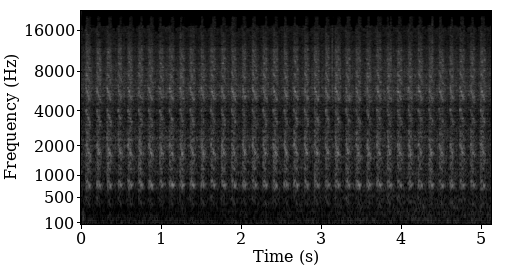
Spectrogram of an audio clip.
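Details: Cheap, long-sitting Toyota truck cranks steadily at about four beats a second but never fires, with 18 V jumped to the fuel pump through a 25 A fuse; a suspected stuck fuel pump, not confirmed.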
